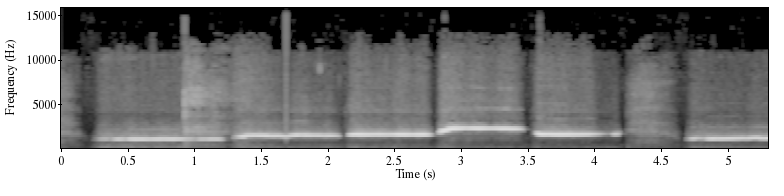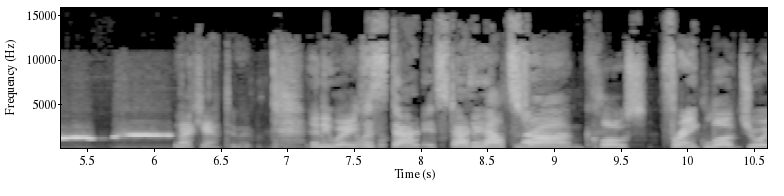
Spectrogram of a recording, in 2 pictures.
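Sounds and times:
person whistling a radio theme tune: 0.2 - 6.2
speech: 6.2 - 10.5.

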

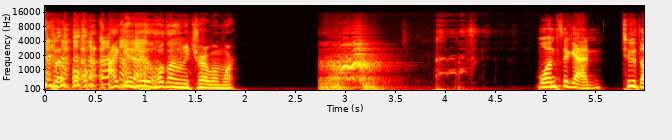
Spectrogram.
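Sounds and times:
laughter: 0.0 - 1.2
speech: 0.1 - 2.0, 4.9 - 5.9
person imitating a horse whinny: 2.7 - 3.6.

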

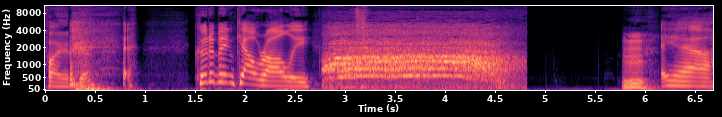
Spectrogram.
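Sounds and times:
speech: 0.0 - 3.4, 5.8 - 6.6
loud noisy roar: 2.8 - 4.8
man screaming in frustration: 2.8 - 4.8.

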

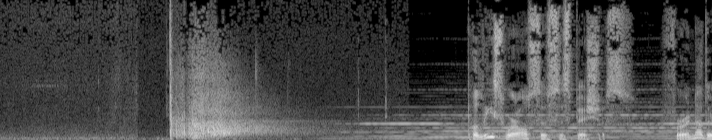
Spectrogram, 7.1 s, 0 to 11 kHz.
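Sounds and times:
handgun shot: 1.7 - 3.1
speech: 4.7 - 7.1.

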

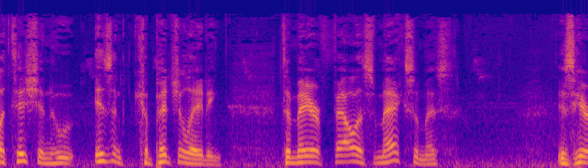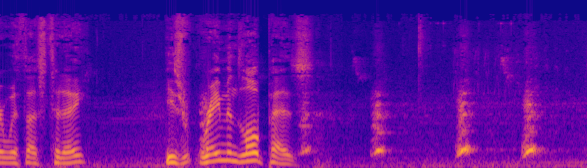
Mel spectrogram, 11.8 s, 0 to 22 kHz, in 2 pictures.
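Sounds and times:
speech: 0.0 - 4.6, 5.6 - 6.8, 7.5 - 9.1
faint noise: 0.0 - 11.7
dog barking: 8.8 - 11.4.

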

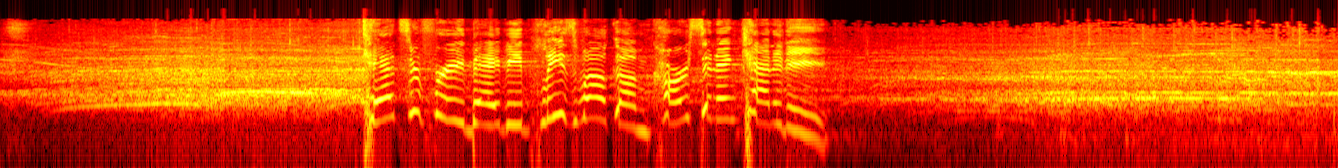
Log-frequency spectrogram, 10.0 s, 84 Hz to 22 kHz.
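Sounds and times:
large audience applauding: 0.1 - 4.2, 6.1 - 10.0
speech: 2.7 - 6.3.

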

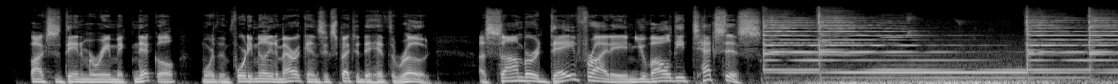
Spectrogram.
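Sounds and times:
speech: 0.3 - 7.9
deep church bell tolling in Uvalde Texas for shooting victims: 7.6 - 11.1.

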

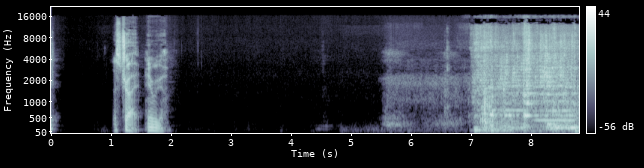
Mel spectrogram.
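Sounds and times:
speech: 1.0 - 2.0
toilet flushing: 6.2 - 8.8
toilet flush click: 6.6 - 8.8
low gurgle of toilet: 7.0 - 8.8.

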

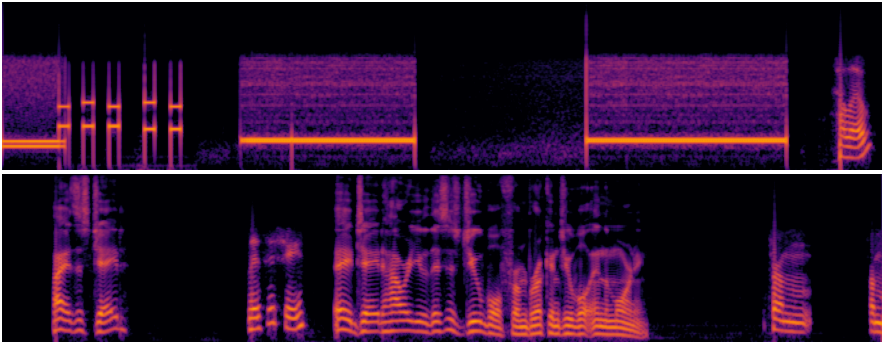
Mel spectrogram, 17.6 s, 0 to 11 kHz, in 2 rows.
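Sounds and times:
phone line dial tone: 0.0 - 1.2, 2.4 - 4.2, 5.8 - 7.9
long electronic telephone ringing tones: 0.0 - 1.8, 2.4 - 4.2, 5.8 - 7.9
speech: 9.3 - 10.1, 11.3 - 15.3, 16.5 - 17.5.

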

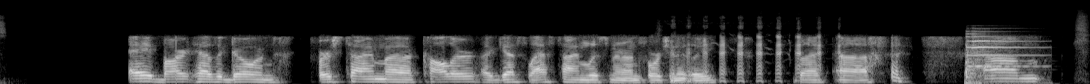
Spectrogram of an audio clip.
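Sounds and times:
speech: 1.3 - 10.8
laughter: 6.6 - 9.0
bell ring sound effect: 9.7 - 10.6.

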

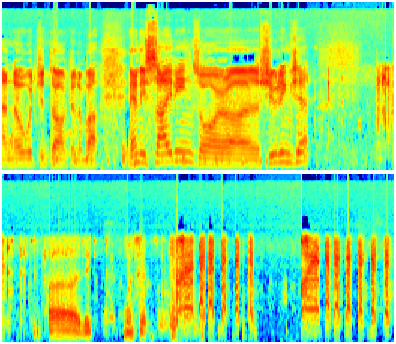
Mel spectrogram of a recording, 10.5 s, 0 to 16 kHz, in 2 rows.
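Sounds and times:
speech: 0.0 - 4.4, 5.8 - 7.9
duck quacking heard from a hunting blind: 7.5 - 10.4.

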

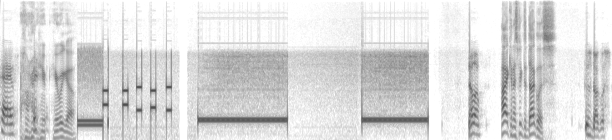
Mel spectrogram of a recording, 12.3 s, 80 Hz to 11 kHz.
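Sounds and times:
speech: 0.0 - 1.6, 9.4 - 12.2
long steady telephone ring tones: 1.6 - 2.2, 3.9 - 5.8, 7.2 - 8.6.

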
